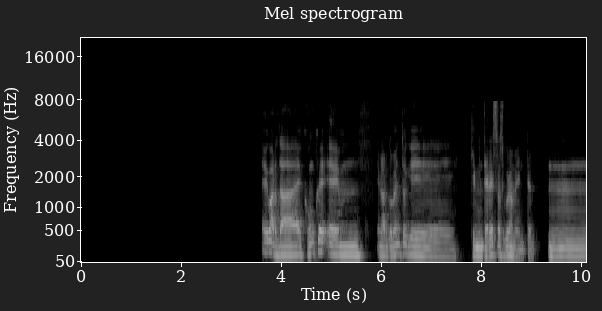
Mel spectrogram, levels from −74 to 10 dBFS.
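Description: No technical faults can be heard anywhere in the recording.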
